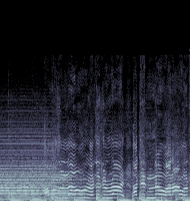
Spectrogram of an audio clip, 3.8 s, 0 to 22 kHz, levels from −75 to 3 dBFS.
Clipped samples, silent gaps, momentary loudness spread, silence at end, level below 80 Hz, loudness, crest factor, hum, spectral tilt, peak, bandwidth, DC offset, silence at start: under 0.1%; none; 2 LU; 0 s; -34 dBFS; -13 LUFS; 12 dB; none; -4.5 dB/octave; -2 dBFS; 16 kHz; under 0.1%; 0 s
